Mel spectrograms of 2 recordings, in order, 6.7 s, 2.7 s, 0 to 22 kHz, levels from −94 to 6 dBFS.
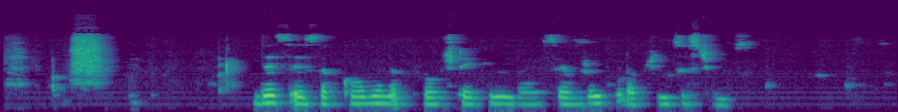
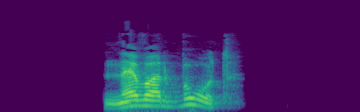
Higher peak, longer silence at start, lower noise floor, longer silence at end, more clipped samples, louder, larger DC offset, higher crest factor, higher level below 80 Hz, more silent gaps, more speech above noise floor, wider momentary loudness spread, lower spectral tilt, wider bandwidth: second, -8 dBFS vs 0 dBFS; second, 0.05 s vs 0.8 s; second, -70 dBFS vs under -90 dBFS; first, 1.15 s vs 0.95 s; neither; second, -28 LUFS vs -17 LUFS; neither; about the same, 22 dB vs 20 dB; second, -72 dBFS vs -62 dBFS; neither; second, 42 dB vs over 73 dB; first, 19 LU vs 14 LU; second, -3.5 dB/octave vs -8 dB/octave; first, 7.6 kHz vs 6.2 kHz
